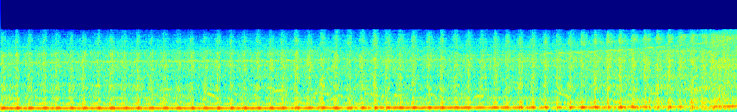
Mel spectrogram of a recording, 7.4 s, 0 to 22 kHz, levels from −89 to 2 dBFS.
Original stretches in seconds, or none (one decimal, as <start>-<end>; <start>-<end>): 0.0-3.2; 3.8-7.4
